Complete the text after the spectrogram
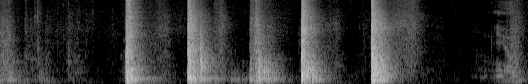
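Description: Hands thump a panel against a wall.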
